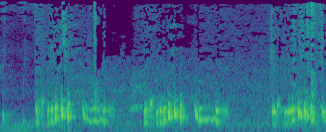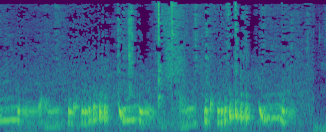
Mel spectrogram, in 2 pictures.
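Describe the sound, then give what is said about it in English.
A pigeon coos in repeated soft, throaty phrases, a steady rhythm of low rolling calls with brief pauses between them. “You know, let me get a pigeon in here to answer some questions.”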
